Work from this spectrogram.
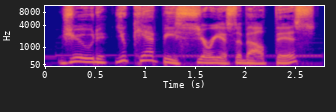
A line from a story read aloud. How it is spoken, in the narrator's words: spat, her voice dripping with venom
